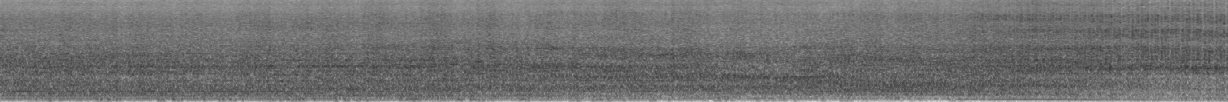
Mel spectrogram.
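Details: ZIL truck engine started with fresh battery and crank handle, then driven a bit further up a hill; steady, even drone with no knocks or misses, running healthily.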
